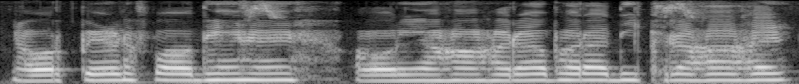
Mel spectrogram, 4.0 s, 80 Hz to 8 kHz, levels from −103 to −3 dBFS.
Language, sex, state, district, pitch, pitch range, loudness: Hindi, male, Chhattisgarh, Korba, 215 Hz, 210-225 Hz, -22 LUFS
